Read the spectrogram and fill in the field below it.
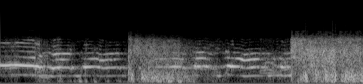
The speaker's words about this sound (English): Security forces also shot at demonstrators in Damascus today.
